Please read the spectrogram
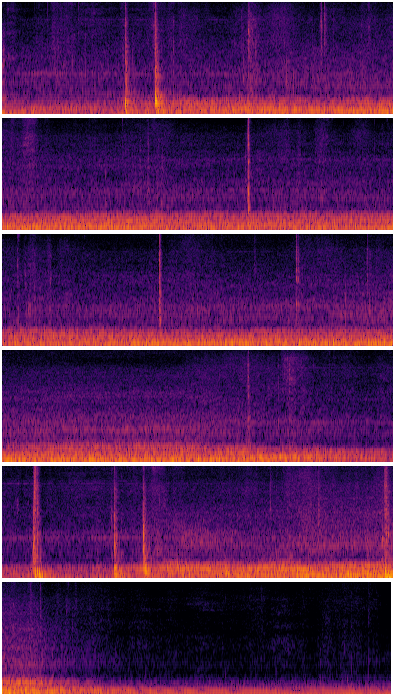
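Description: Vauxhall Zafira engine idling steadily, heard from beside and around the car, with sharp clicks and clunks of its doors and fittings about two seconds in and again around twenty seconds in. Near the end the sound drops to a quieter, steady idle hum heard from inside the cabin.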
